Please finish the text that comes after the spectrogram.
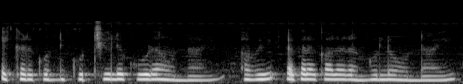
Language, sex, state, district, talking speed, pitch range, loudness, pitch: Telugu, female, Telangana, Mahabubabad, 115 wpm, 215-235 Hz, -15 LUFS, 230 Hz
